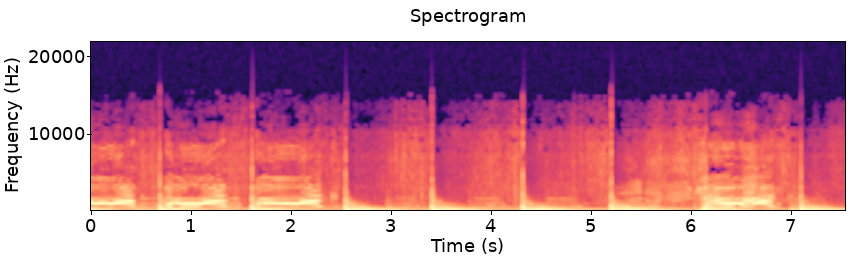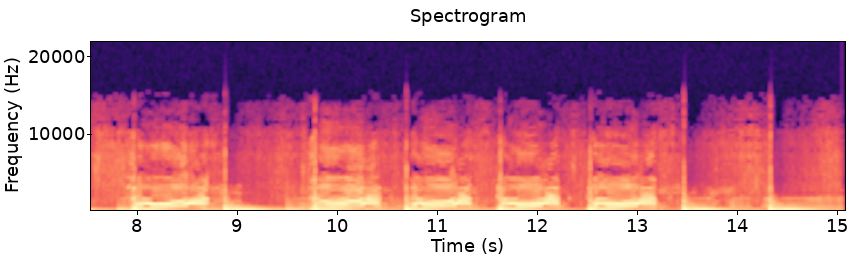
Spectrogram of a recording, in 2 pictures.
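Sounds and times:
steady beat: 0:00.0 - 0:15.0.

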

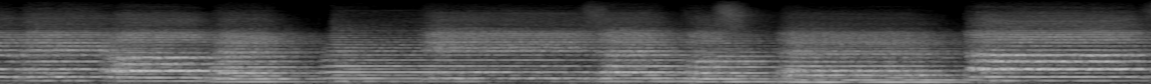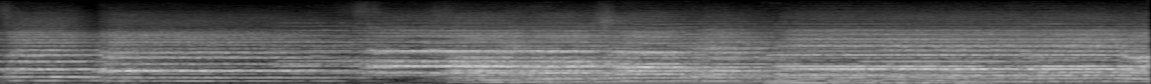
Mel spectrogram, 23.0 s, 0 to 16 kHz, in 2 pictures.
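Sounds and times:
orchestral music slow chords: 0:00.0 - 0:23.0.

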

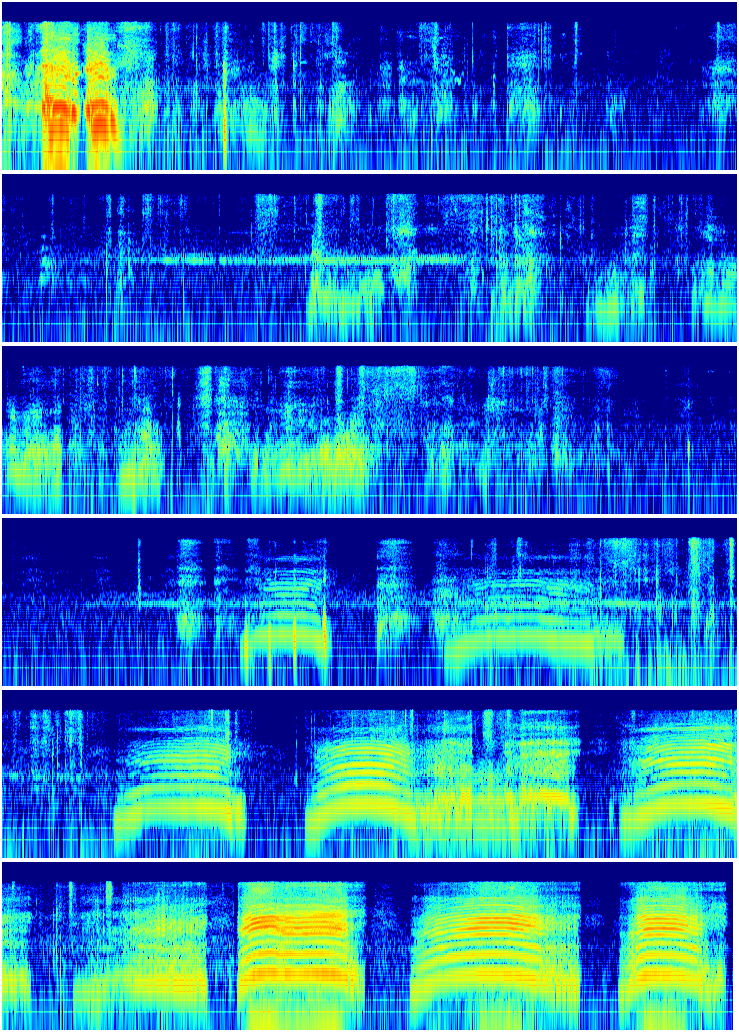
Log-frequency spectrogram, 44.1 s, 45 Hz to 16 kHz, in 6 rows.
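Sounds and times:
cats hissing: 0:07.0 - 0:20.5, 0:22.7 - 0:41.1
cats yowling: 0:08.0 - 0:13.7, 0:22.9 - 0:31.9
cats growling and yowling: 0:08.0 - 0:18.5, 0:22.9 - 0:43.9.

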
